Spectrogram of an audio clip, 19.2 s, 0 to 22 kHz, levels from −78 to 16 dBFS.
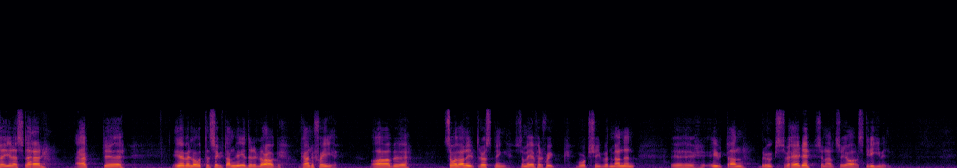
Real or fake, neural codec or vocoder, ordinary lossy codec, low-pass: fake; codec, 16 kHz, 0.8 kbps, ZipCodec; none; none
